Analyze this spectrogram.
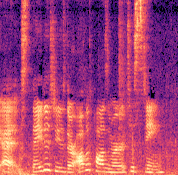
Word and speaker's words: ovipositor: Does anyone want to try to pronounce that word? Ovipositor. How'd you say it? Ovipositor.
